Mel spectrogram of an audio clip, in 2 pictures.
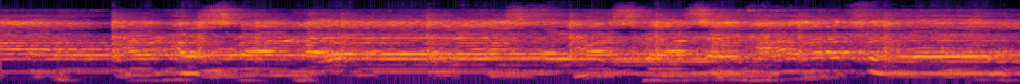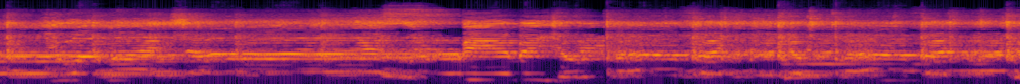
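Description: A recorded song with singing, playing as music for a dance.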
